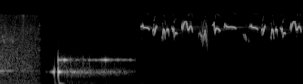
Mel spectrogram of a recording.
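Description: Dunnock song: a rapid, high-pitched warble of short chirping notes, loud and continuous, coming in after a brief steady low tone.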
